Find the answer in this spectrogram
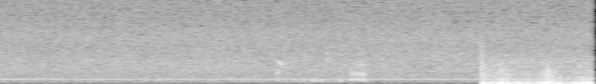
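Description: Quiet, steady recording hiss with a thin constant hum. About three and a half seconds in, it jumps suddenly to loud, low rumbling noise on the microphone.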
